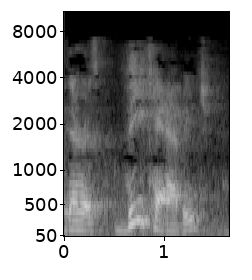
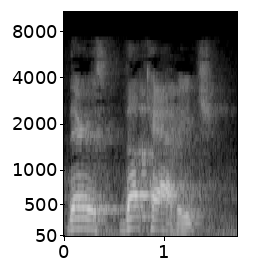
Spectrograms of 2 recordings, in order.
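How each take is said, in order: First: The word 'the' is strongly emphasized. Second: The word 'the' is light and unstressed. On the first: It means one particular cabbage. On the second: It just points out some cabbage.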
